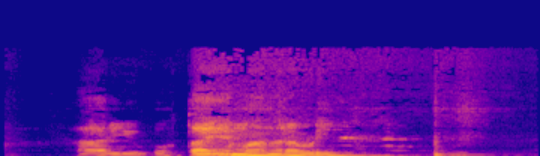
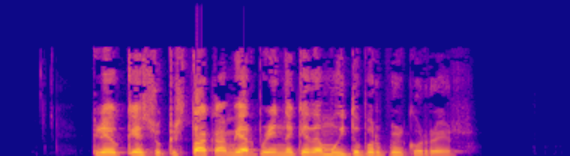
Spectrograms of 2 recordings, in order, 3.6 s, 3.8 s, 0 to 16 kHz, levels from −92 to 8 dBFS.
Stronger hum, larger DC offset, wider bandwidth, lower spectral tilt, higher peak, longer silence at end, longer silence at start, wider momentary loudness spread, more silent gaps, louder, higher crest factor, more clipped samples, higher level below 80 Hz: neither; neither; about the same, 11 kHz vs 11.5 kHz; first, -6.5 dB/octave vs -3.5 dB/octave; about the same, -2 dBFS vs 0 dBFS; second, 0.55 s vs 0.8 s; about the same, 0.55 s vs 0.6 s; first, 20 LU vs 10 LU; neither; second, -18 LUFS vs -15 LUFS; about the same, 18 dB vs 16 dB; neither; first, -52 dBFS vs -60 dBFS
